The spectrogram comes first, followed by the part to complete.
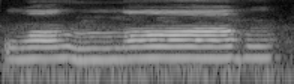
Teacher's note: The heaviness, the tafkhim of your word Allah begins from the sabdu.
